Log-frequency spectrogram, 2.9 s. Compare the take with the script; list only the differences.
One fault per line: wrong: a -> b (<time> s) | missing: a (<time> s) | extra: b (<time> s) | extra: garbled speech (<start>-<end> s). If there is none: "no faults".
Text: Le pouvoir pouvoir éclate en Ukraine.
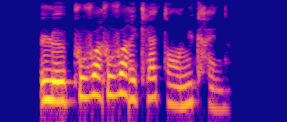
no faults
